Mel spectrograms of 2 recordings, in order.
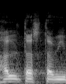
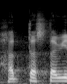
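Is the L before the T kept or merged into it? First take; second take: kept; merged. First: The L is pronounced clearly before the T. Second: The L merges into the following T sound. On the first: This reciter read it this way. "इजहार के साथ पढ़ा है" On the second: This reciter did not read it this way. "नहीं पढ़ा"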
